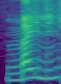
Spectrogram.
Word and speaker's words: Myli: de votre histoire puisque vous allez commercialiser là Miley je le prononce bien tout à fait Maëly donc qui est une petite voiture électrique sans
